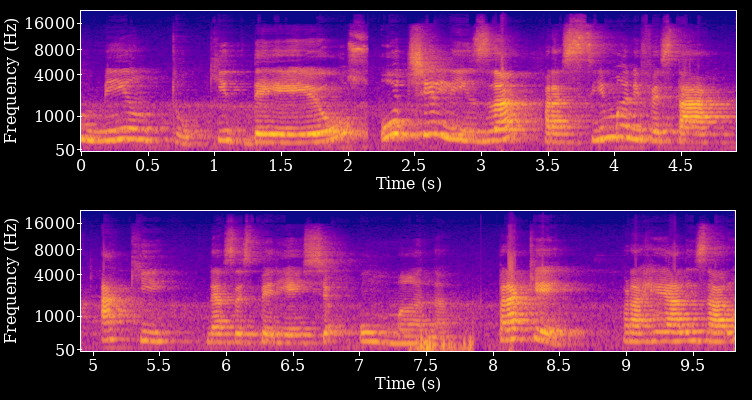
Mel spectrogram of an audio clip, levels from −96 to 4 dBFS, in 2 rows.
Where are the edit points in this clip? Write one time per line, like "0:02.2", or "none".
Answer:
0:02.1
0:03.4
